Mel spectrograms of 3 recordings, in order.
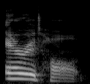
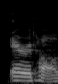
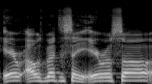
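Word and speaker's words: Aridhol: It's called Eridhall. Arid Hall.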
